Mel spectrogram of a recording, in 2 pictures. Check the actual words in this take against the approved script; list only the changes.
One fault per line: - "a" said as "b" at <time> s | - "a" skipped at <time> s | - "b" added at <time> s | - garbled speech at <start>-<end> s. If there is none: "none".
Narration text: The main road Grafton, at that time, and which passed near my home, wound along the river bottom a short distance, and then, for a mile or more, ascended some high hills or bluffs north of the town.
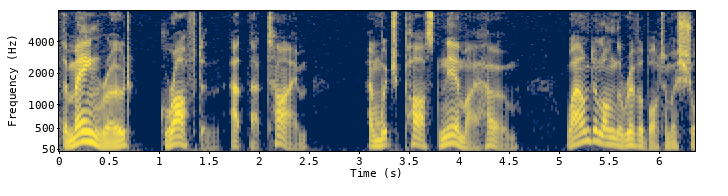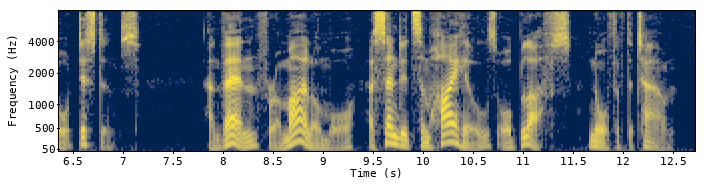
none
